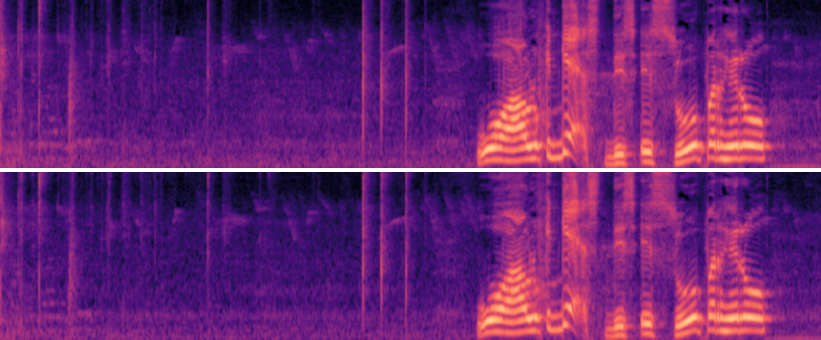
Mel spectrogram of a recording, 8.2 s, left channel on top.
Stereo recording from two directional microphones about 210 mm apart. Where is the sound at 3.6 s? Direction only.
15° left (ahead or behind).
